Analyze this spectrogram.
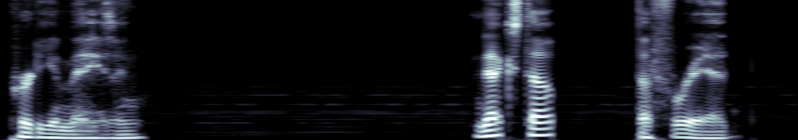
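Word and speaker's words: FreHD: Next up, the Fred. And I think that's what they call it, Fred, but it's F R E HD. So, I guess the H is silent.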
